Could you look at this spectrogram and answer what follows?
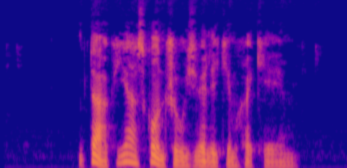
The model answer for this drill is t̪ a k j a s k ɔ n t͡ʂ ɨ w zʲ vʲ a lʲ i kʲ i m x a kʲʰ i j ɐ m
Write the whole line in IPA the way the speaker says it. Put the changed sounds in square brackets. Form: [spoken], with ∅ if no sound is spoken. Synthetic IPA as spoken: t̪ a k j a s k ɔ n t͡ʂ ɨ w zʲ vʲ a lʲ i kʲ i m x a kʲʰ [e] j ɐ m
